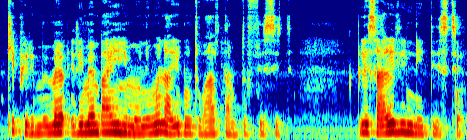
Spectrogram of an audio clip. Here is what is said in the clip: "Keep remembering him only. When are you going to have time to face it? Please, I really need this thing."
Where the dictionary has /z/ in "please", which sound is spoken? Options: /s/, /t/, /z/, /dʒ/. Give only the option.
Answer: /s/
